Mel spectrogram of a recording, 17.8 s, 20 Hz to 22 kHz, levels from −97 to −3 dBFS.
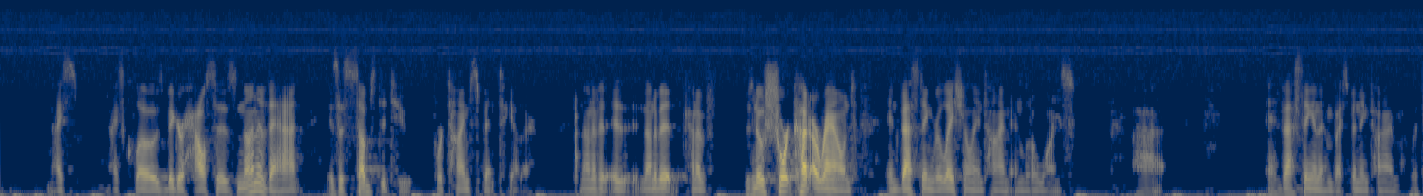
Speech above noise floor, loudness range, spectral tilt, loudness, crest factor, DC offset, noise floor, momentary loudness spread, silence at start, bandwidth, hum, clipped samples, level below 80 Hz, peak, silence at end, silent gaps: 28 dB; 15 LU; -6 dB/octave; -38 LUFS; 30 dB; under 0.1%; -67 dBFS; 23 LU; 0 s; 17.5 kHz; none; under 0.1%; -64 dBFS; -10 dBFS; 0.05 s; none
